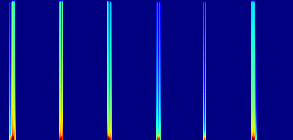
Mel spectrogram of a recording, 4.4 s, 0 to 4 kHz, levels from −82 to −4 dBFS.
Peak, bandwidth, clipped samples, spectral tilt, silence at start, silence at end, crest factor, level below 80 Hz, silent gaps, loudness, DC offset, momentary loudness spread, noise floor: -2 dBFS; 4 kHz; under 0.1%; -10 dB/octave; 0.15 s; 0.55 s; 18 dB; -30 dBFS; 0.23-1.61 s, 1.68-3.78 s; -30 LUFS; under 0.1%; 20 LU; under -90 dBFS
